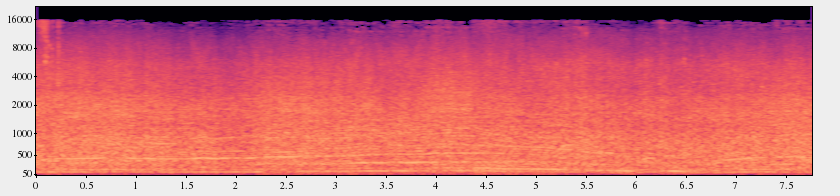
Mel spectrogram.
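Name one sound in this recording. Tyres hiss and spray over wet dirt.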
